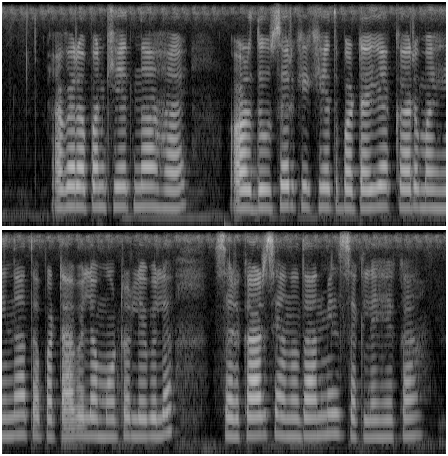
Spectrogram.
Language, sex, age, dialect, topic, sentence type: Magahi, female, 51-55, Central/Standard, agriculture, question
